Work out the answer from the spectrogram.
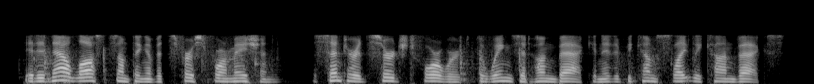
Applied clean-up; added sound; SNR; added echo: neural mask model RNNoise.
